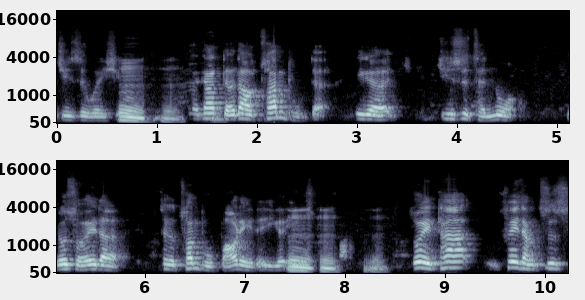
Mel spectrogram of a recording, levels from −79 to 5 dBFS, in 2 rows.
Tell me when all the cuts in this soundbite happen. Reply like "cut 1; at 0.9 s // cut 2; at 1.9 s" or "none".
none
